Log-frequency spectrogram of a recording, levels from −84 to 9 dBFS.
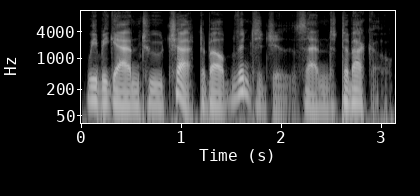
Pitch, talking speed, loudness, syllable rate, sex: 95 Hz, 155 wpm, -22 LUFS, 4.7 syllables/s, male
